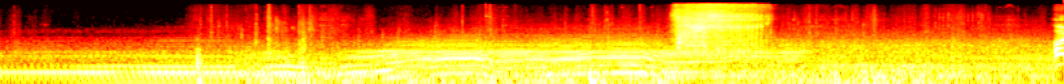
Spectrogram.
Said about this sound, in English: So then, shall we start with a launch control?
